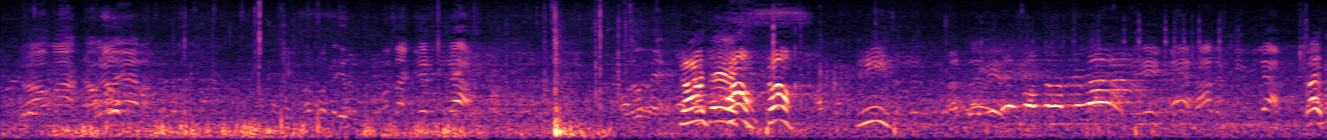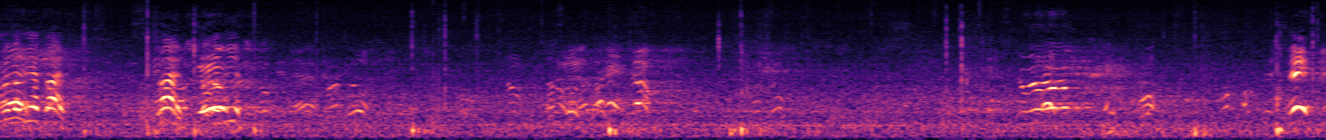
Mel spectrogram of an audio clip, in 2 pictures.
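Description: Young men shout and call out to each other across an open outdoor pitch.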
